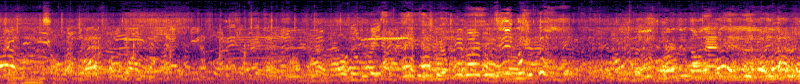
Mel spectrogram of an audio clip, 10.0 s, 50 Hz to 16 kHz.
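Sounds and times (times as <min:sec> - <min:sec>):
crowd of students chattering: 0:00.0 - 0:10.0.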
